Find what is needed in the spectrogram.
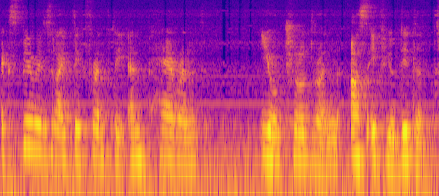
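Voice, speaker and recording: Medium-pitched woman's voice at a moderate pace, with audible room echo and noticeable background noise. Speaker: audience member. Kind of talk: audience question. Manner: loud.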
